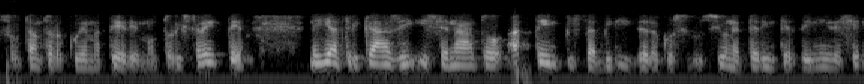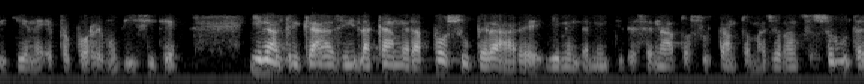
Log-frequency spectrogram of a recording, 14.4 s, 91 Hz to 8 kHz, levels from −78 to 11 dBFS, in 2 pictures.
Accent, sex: native, male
